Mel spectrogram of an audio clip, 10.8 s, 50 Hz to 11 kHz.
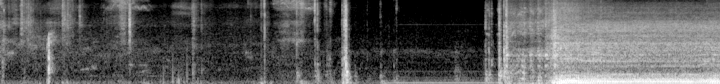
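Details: Audi A6 C6, engine start shown before the intake manifold knock fix, an earlier engine error already cleared. Some handling noise, then it cranks, catches at once and settles into a steady, even idle with no knock, healthy.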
